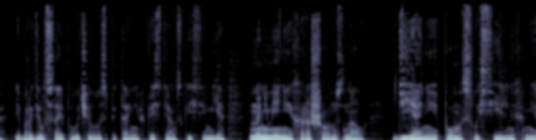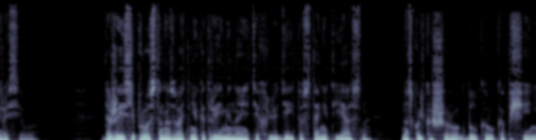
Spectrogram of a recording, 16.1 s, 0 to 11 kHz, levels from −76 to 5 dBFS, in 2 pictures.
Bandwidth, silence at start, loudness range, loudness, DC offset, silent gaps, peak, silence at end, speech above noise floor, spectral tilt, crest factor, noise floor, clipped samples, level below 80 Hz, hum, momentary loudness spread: 11 kHz; 0 s; 5 LU; -22 LUFS; under 0.1%; none; -4 dBFS; 0 s; 57 dB; -7 dB/octave; 18 dB; -77 dBFS; under 0.1%; -32 dBFS; none; 12 LU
